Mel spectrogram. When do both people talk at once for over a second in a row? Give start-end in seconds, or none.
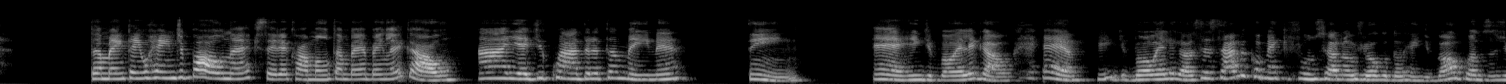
none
